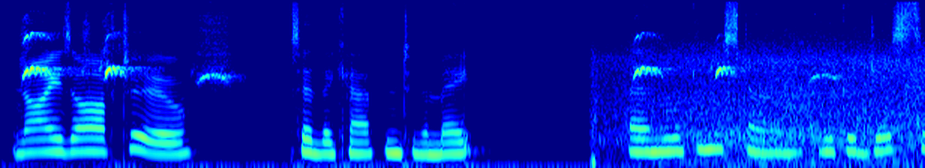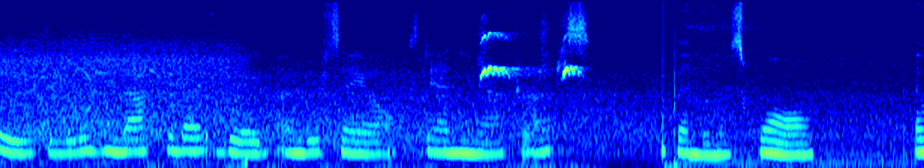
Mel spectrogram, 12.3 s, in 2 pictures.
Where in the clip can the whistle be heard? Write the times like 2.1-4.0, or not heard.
0.1-1.6, 4.2-5.6, 9.3-10.1.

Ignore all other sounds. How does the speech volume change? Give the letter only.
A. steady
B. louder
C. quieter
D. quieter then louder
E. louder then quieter
A.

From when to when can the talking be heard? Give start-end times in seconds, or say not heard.
0.1-3.2, 4.2-12.2.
